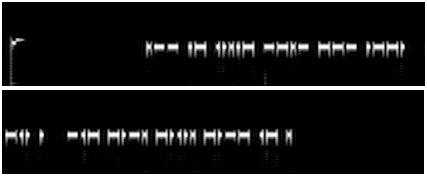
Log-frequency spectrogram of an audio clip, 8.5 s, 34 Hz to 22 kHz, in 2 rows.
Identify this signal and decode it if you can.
Morse code, heard as a keyed tone, about 36 wpm, 700 Hz. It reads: WA4QOP DE KC6YAE
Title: USA Callsign DE Callsign 35wpm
